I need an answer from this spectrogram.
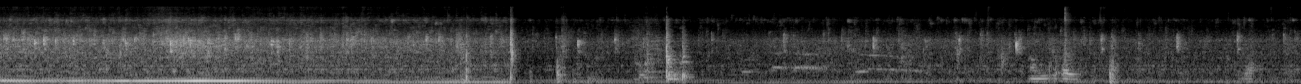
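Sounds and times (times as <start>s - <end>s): low hum: 0.0s - 5.1s
tofu sizzling in oil: 0.0s - 13.0s.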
